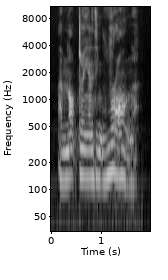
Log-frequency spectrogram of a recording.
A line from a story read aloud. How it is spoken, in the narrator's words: Charlie growled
